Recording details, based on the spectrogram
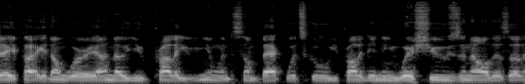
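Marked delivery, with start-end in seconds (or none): none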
